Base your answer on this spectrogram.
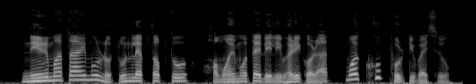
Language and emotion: Assamese, happy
